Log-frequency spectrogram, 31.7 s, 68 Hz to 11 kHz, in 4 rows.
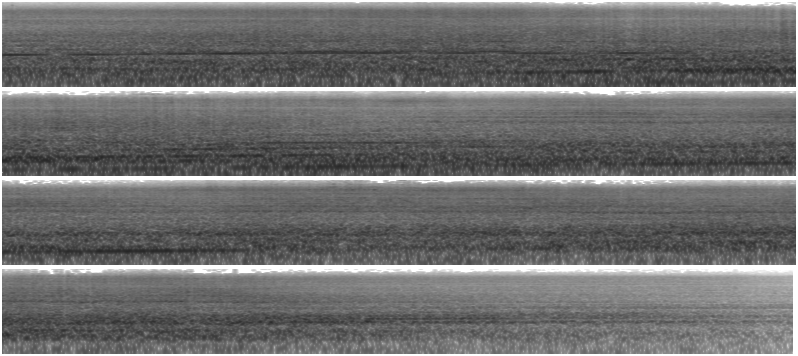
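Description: An Intercity train behind a PKP EP09 electric locomotive rolls past close by: a loud, steady rush of wheels and coaches, with a whine that shifts in pitch over the first half. It fades near the end as the last coaches pass and the train moves away.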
